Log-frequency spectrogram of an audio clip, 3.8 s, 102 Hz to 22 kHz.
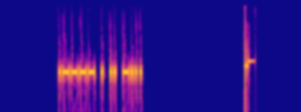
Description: Morse code, heard as a keyed tone, about 44 wpm, 700 Hz. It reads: 1EIB
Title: Four Challenging Letter-Number Combinations 45wpm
